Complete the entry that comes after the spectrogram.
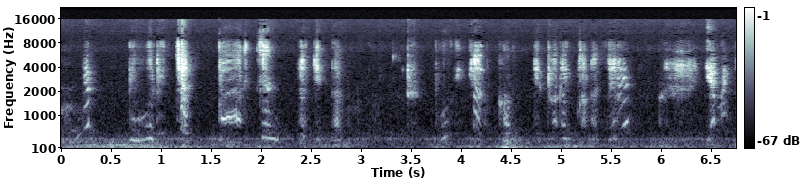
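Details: Budgerigar kept as a pet, chatting in a rapid, crackly warble of clipped syllables and squeaks, delivered in bursts separated by brief gaps, with low indoor hum beneath.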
